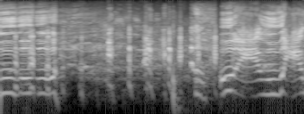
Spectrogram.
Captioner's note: laughter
